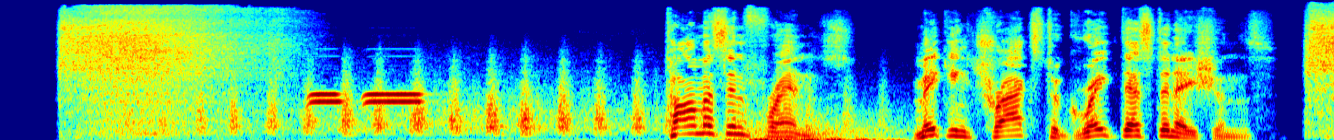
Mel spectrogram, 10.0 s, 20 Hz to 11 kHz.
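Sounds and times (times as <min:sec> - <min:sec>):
steam hissing: 0:00.4 - 0:02.5
steam locomotive chuffing: 0:00.4 - 0:07.0
two-note train whistle toots: 0:02.3 - 0:03.2.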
